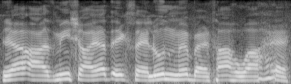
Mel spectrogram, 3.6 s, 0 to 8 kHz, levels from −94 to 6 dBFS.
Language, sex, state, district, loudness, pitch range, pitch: Hindi, male, Chhattisgarh, Raipur, -10 LUFS, 155-180 Hz, 160 Hz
